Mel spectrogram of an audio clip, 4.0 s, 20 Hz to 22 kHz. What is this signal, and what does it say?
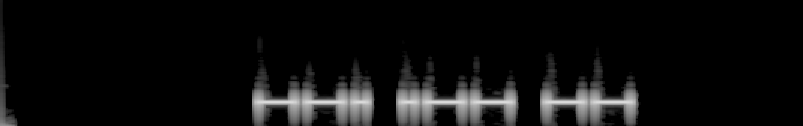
Morse code, heard as a keyed tone, about 20 wpm, 700 Hz. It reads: GWM
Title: Three Letter-Number Combinations - 20wpm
